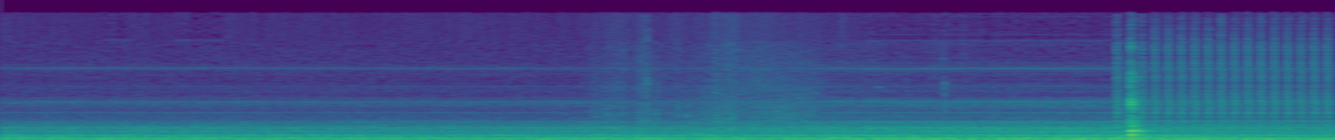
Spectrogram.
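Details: Furnace in the living quarters of a Lakota horse trailer, first firing after winter: a steady, even blower-and-burner roar with no surging or rattles, running normally.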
